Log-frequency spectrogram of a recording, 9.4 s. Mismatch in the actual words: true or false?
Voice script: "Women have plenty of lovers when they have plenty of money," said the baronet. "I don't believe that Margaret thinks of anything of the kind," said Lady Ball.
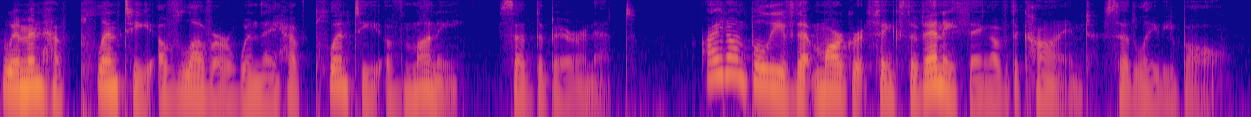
true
